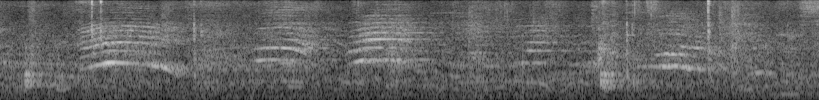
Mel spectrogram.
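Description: Young children's high-pitched voices calling out, a few short rising-and-falling cries over a background of outdoor noise.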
